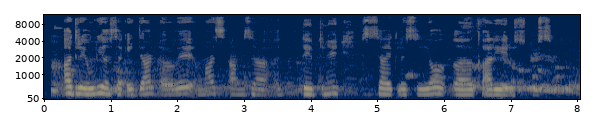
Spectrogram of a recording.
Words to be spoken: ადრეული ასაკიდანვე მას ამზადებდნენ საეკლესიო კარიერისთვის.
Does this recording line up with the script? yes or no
yes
